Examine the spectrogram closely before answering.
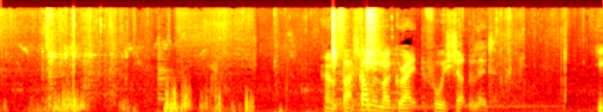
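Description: A metal grill grate clanks into place.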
